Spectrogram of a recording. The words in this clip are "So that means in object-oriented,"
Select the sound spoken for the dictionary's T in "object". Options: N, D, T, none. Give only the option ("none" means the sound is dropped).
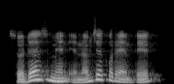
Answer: none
